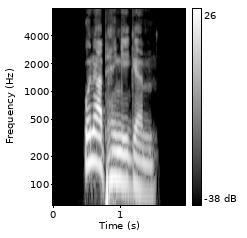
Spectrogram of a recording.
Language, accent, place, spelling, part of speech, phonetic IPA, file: German, Germany, Berlin, unabhängigem, adjective, [ˈʊnʔapˌhɛŋɪɡəm], De-unabhängigem.ogg
- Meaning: strong dative masculine/neuter singular of unabhängig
